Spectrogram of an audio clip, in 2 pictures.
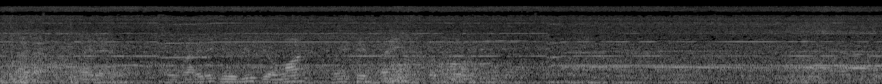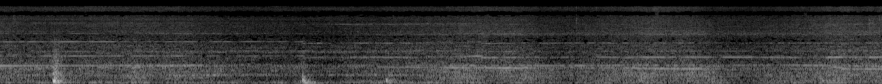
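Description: A cleaning wand sucks and hisses across carpet.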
